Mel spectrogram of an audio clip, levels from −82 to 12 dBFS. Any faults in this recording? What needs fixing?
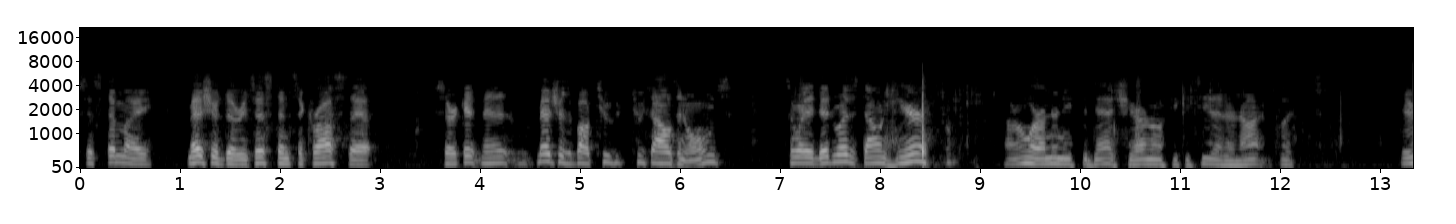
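A noise suppressor built for speech was left running over the whole clip. It treats steady tones, ambience and decaying tails as noise, so the level keeps pumping by something like 15 dB, with held parts sinking while attacks punch through.

There's also sound cut by the noise suppressor in six spots: 0.0–0.3 s, 0.7–1.09 s, 2.92–3.65 s, 6.41–7.11 s, 8.52–9.28 s and 11.8–13.24 s. Each dips by up to about 21 dB. The longest stretch, near the end, lasts well over a second.

The call microphone processing stops at 8 kHz, which is expected for that path.

To prevent all this, switch the call app's noise suppression off or to a music mode before capturing anything that isn't speech.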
